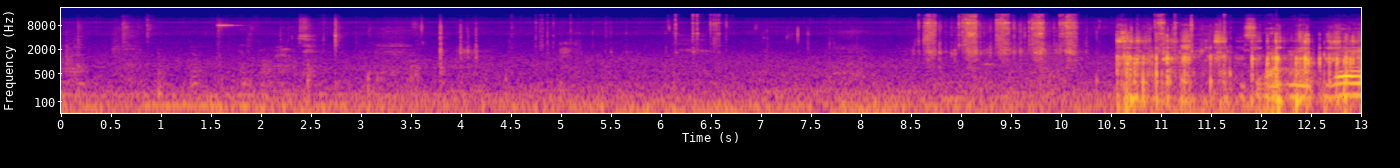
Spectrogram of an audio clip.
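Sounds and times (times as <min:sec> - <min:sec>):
ratchet wrench clicking: 0:03.8 - 0:06.7, 0:08.5 - 0:11.7.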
